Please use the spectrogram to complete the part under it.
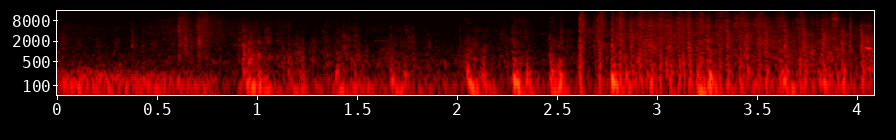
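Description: Bursts of gunfire in a multiplayer shooter video game, rapid cracks and rattles in quick clusters, fairly quiet in the mix.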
